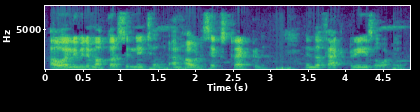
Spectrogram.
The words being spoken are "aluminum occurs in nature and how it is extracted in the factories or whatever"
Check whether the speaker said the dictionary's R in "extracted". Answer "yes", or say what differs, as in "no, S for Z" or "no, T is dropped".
yes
